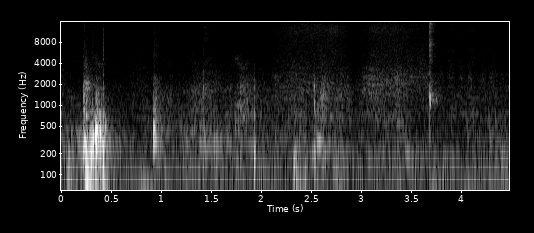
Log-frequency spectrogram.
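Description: Paper towel rubbing and wiping over a finished wooden surface, a low scratchy sound, with a bump just after the start and a sharp click late on.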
